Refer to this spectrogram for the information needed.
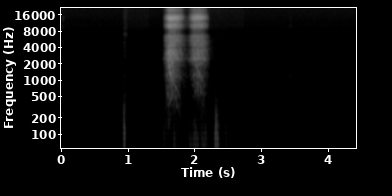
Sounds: Sniff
